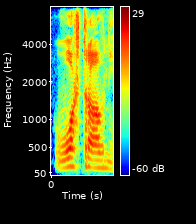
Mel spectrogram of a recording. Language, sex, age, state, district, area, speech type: Kashmiri, male, 30-45, Jammu and Kashmir, Srinagar, urban, read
